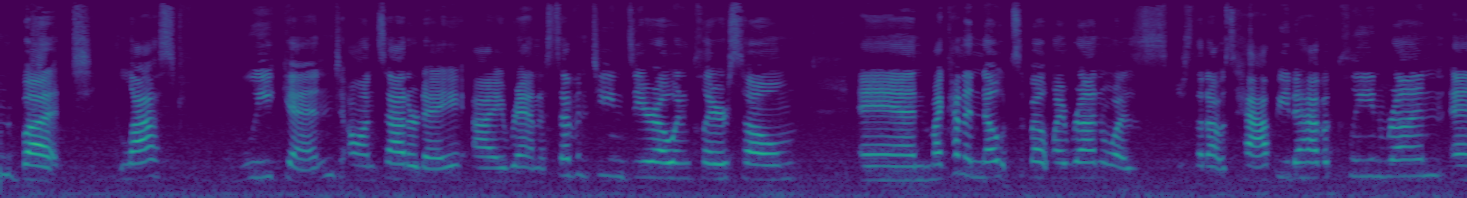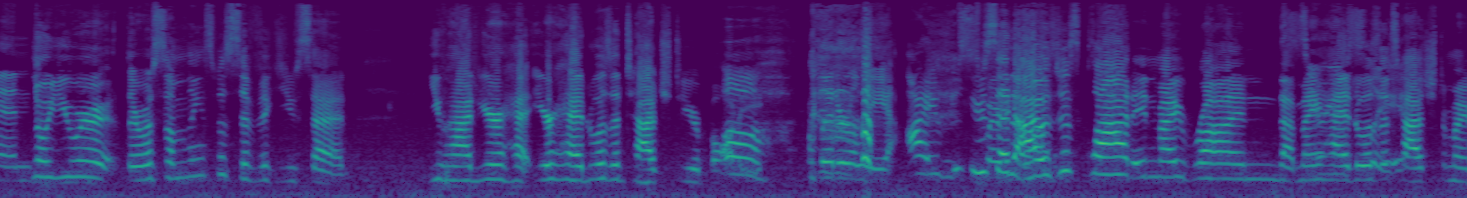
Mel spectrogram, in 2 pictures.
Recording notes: On a late night drive home from Claresholm, Alberta. In the truck they discuss.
